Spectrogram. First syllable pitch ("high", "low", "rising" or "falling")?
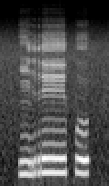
low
